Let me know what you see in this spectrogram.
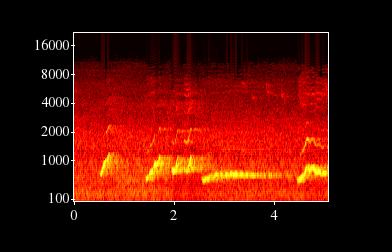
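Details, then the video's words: Male lar gibbon singing in captivity at Safaripark Beekse Bergen on 9 July 2021: a series of rising whooping notes with overtones, short upswept hoots, then a long, steady, level tone, closing with another rising whoop. "Lar Gibbon singing"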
